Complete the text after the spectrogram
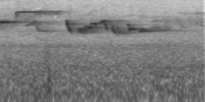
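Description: Birds chirp continuously in high, thin trills at a wetland lagoon beside the Albufera, with a brief pause before a second run of rapid twittering, moderately faint and outdoors with no voices.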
